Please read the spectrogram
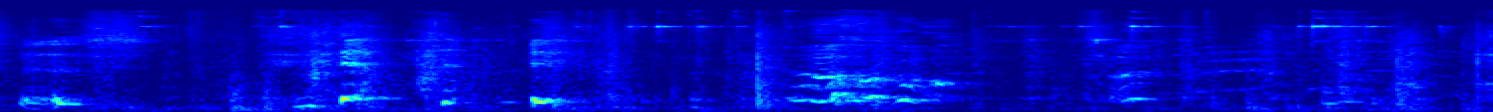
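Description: Small dog making a string of short, pitched calls during excited play, with a busier run of calls about three seconds in.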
